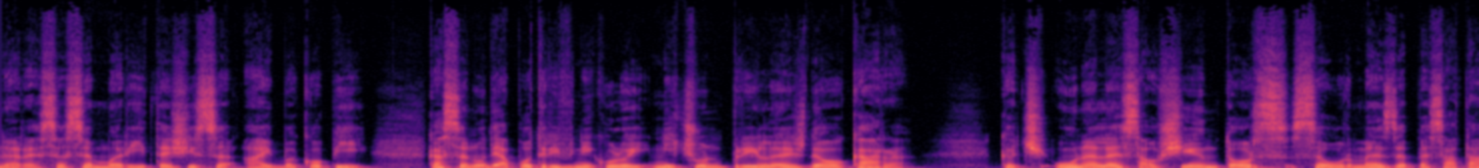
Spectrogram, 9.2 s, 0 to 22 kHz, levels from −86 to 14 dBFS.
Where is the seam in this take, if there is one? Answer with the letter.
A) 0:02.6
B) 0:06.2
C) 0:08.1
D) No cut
A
